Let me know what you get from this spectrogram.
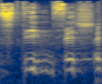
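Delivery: steam fish squeezed out high through laughter; laughing. Real, not acted. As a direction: barely get it out for laughing. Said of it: "That's it".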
